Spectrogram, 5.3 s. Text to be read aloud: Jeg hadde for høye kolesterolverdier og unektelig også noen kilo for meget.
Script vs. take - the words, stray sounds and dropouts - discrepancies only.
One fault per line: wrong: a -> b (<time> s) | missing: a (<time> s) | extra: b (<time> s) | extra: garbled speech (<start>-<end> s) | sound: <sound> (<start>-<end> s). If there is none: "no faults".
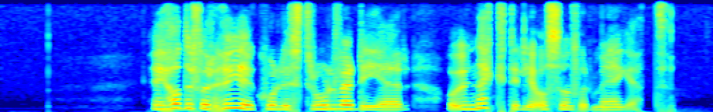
missing: noen kilo (4.3 s)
